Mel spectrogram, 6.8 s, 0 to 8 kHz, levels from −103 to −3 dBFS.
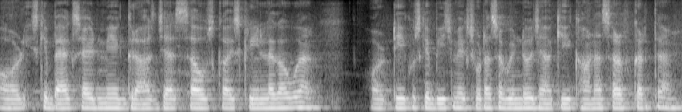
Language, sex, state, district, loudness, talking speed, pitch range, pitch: Hindi, male, Bihar, Patna, -17 LUFS, 245 wpm, 120-130 Hz, 125 Hz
